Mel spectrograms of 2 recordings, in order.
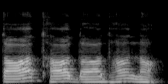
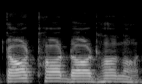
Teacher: আর যখন মূর্ধন্য ধ্বনি ট, ঠ, ড, ঢ, ন এগুলো যখন উচ্চারণ করি, তখন আমরা সেগুলো কি জিহ্বাটা উল্টে এসে সেটা কি আমাদের ওই একদম শক্ত তালুতে গিয়ে টাচ করে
